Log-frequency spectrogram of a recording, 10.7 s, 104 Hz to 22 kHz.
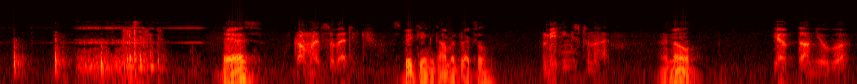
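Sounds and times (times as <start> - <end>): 
telephone bell ringing: 0.4 - 2.7
speech: 2.8 - 3.2, 4.0 - 8.8, 9.7 - 10.7.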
